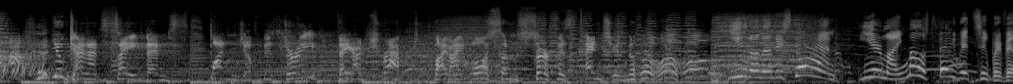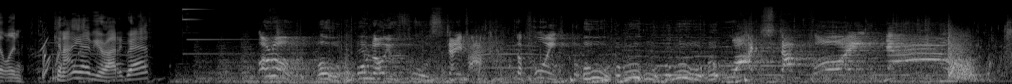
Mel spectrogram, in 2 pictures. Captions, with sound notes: You cannot save them, Sponge of Mystery! They are trapped by my awesome surface tension! [laughing] You don’t understand! You’re my most favorite supervillain. Can I have your autograph? Oh no! Oh no you fool, stay back! The point! Ooh, ooh, ooh. Watch the point now!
